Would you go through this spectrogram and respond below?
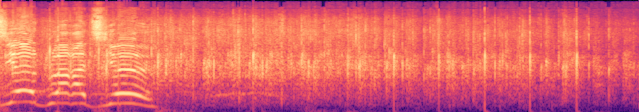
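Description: Church congregation clapping in a continuous patter of scattered claps, starting under a loud sung or shouted voice that then gives way to the applause.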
